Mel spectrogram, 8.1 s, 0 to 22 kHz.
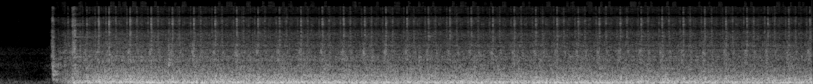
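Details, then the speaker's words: Honda GX160 engine on a Logic MSC120 sweeper, after a full engine service including fitting a new spring: starts quickly and settles into a smooth, even, steady run with no clacking or knocking, running much better now; normal running. "Heat. That's running much better now."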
